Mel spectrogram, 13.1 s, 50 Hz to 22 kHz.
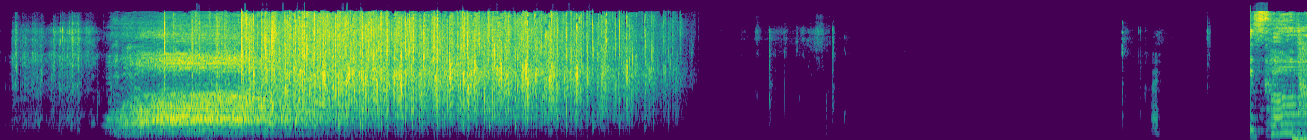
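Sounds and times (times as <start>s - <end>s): crowd cheering and shouting: 1.0s - 3.7s
crowd clapping: 1.1s - 7.0s.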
